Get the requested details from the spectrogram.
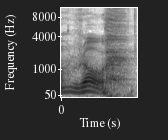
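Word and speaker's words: Ro: 对对对，这个也是我的一个同事，很多人不知道该怎么读他的那个读音，因为主播的名字叫 R O Row。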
